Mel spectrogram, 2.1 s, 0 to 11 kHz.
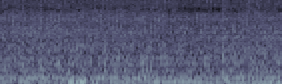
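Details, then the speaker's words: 2003 Volvo V70 2.4 four-cylinder idling, shaking: uneven idle with irregular low thumps and stumbles; scanner shows code 3502 misfire from a bad ignition coil. "nos trajeron un golpe volvo cuatro cilindros 2.4 en la que una falla y que pueden ver a la temblando"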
